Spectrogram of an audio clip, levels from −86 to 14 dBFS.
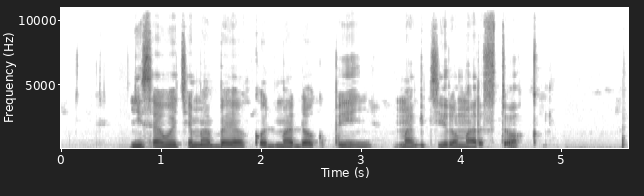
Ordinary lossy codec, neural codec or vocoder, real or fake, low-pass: none; none; real; none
